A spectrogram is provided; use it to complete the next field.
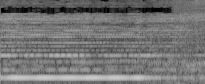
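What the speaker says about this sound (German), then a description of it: "Schaut mal, hier kommt schon eine U-Bahn." A Berlin U-Bahn subway train arrives at a station, sounding a loud, steady horn-like tone that holds for over a second, then fades as the train's low rumble settles.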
